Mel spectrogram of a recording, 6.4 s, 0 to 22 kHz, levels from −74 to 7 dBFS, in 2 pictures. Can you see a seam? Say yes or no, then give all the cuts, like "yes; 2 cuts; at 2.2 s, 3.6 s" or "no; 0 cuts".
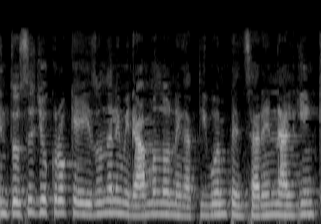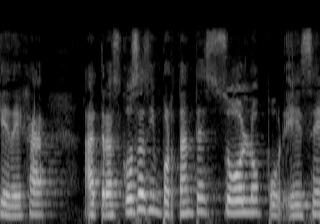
no; 0 cuts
